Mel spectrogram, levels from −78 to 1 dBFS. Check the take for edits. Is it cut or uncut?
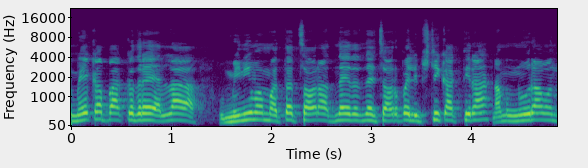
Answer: uncut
